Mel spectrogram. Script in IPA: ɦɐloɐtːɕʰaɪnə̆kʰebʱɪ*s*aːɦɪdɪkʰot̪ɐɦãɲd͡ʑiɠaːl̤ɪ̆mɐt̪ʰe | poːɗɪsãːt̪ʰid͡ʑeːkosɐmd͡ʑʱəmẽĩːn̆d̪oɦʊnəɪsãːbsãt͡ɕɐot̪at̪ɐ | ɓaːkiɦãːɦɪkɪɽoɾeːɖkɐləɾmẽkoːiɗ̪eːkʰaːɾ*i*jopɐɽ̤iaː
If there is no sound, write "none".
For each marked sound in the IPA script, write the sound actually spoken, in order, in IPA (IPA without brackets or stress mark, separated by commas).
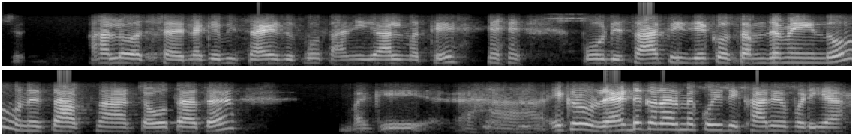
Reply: s, i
